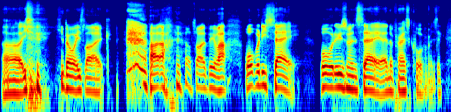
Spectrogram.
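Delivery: ordinary delivery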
